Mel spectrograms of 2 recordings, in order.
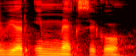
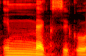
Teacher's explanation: in mexico clearly the n sound uh gets very very diminished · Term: assimilation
